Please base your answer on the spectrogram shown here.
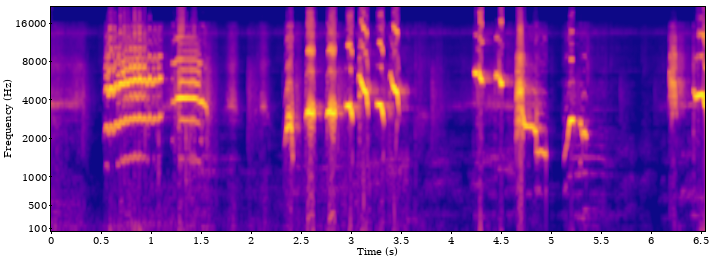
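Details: Oriental magpie-robin (kacer) singing vigorously in gacor style, full of isian fill-in phrases: harmonic buzzy notes, then a run of sharp chirps and whistled slurs, with short silent gaps between bursts.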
